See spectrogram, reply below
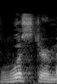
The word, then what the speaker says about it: Worcester: Rob, from, I think it's pronounced Worcester, Massachusetts. – Worcester, yeah. – Worcester. Even though it is, there are many letters in there that are not pronounced.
